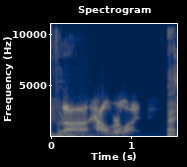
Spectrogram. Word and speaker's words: Halvor Line: me about uh about havord lines am I am I pronouncing that right yep halver Hal halver lines you know I you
